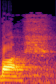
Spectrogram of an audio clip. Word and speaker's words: Bosch: Alright, imagine you buy a dishwashing machine from a reputed company like Bosch. Is that how it's pronounced? Yeah? Right?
